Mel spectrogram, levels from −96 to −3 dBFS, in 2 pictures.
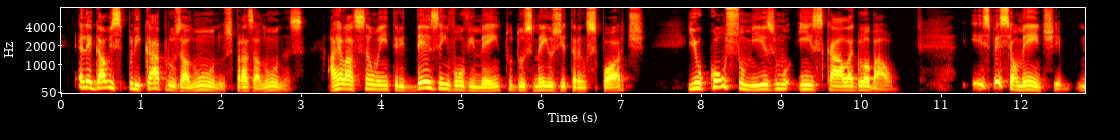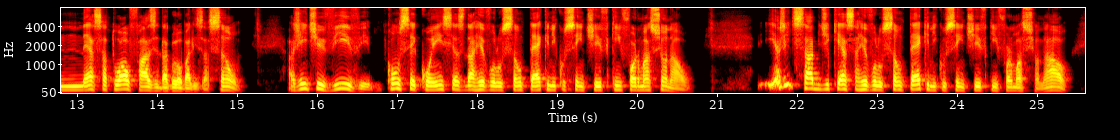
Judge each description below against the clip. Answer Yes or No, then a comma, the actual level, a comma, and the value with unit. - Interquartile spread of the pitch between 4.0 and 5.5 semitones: Yes, average, 4.7 semitones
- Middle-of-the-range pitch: Yes, medium, 145 Hz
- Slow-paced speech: Yes, slow, 115 wpm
